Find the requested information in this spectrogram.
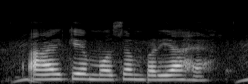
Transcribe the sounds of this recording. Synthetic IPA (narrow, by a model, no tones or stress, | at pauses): aːjkemɔːsəmbɐɽijaɦɛː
